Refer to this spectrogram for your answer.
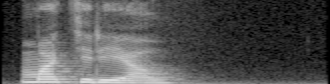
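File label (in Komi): "материал", Komi-Zyrian, female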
